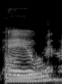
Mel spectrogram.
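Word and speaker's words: Éowyn: It doesn't sound like it would be pronounced like that, but it is actually pronounced Eowyn.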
